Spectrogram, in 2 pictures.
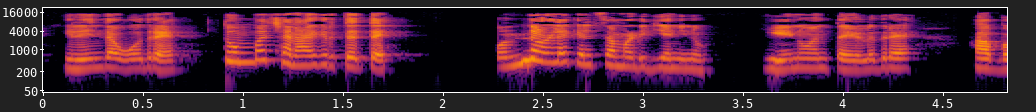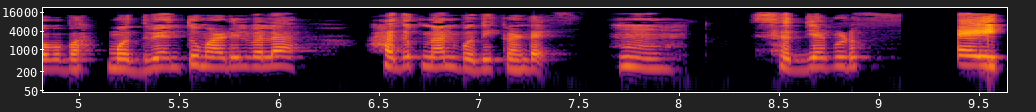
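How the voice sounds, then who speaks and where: A woman voicing a scheming, sharp-tongued middle-aged mother-in-law who scolds and taunts. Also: sits high, close to an everyday voice. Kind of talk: cartoon comedy voice acting.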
